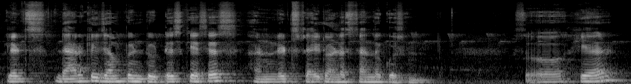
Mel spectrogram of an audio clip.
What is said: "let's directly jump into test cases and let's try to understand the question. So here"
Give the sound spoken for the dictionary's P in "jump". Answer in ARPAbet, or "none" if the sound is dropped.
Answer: P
